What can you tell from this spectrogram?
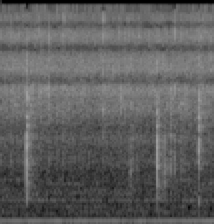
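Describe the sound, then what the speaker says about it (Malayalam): Onion sautés in butter in a pan for a chicken Tuscan dish, giving a faint, even sizzle under a low steady hum, with three light scraping stirs. "ഇനി നമുക്ക് അതിലേക്ക് ആവശ്യത്തിനുള്ള സബോള വഴറ്റാനുള്ളത് ഇട്ട് കൊടുക്കുക."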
